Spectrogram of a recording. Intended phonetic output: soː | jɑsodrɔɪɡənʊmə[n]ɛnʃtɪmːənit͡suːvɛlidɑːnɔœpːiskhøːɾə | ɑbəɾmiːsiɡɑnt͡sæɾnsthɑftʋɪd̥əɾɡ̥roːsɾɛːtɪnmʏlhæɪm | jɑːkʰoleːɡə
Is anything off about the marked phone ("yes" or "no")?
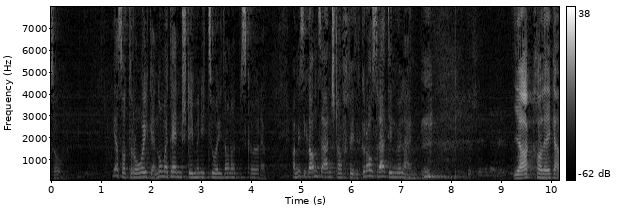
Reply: yes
